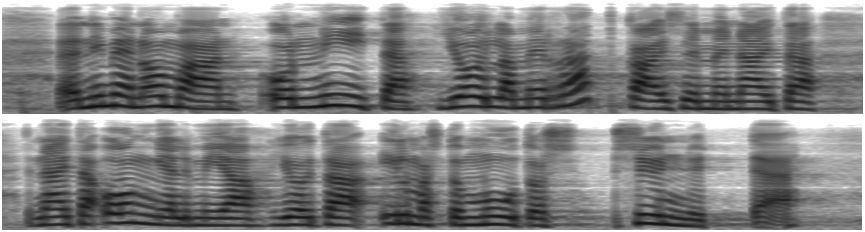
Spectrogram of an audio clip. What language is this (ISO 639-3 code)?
fin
